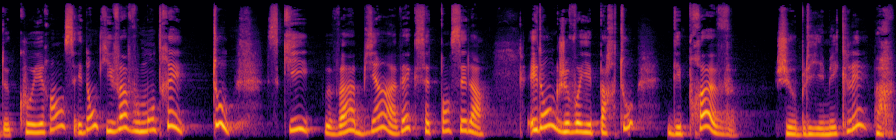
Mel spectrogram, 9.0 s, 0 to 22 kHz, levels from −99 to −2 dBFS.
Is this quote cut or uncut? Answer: uncut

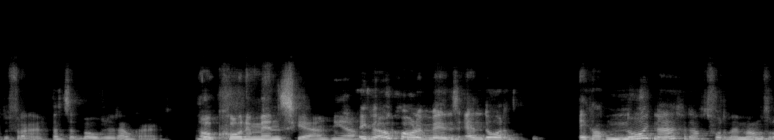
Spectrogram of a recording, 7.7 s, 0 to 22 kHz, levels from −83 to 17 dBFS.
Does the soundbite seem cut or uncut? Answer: cut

